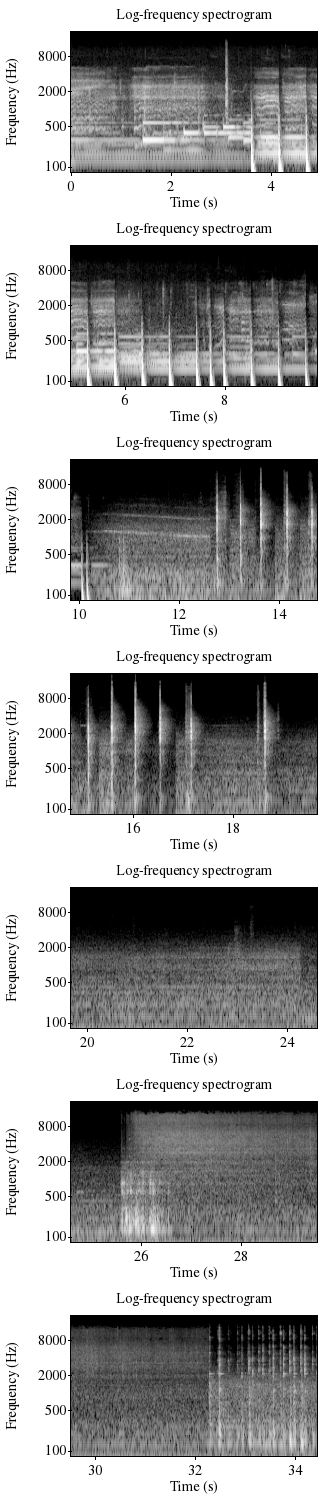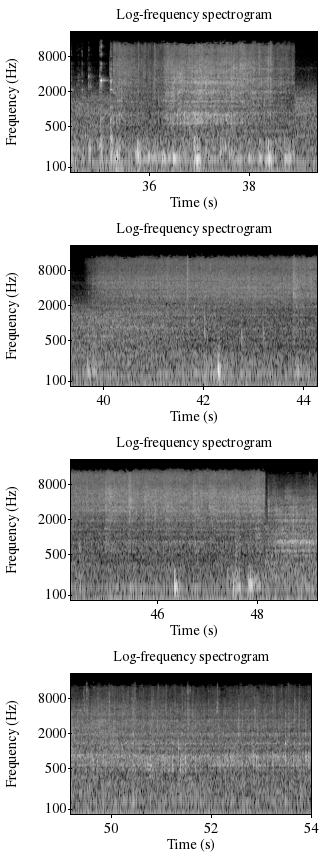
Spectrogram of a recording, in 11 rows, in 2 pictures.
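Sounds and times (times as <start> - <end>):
potatoes sizzling in a frying pan: 25.8 - 32.3, 35.3 - 38.9, 39.7 - 54.0.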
